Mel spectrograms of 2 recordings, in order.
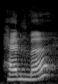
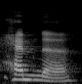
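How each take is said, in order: First: "Hanmer" said HEN-muh, questioning; n before m in "Hanmer", rising at the end; testing pronunciation. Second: "Hanmer" said HEM-nuh; alternative pronunciation. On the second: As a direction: swap "Hanmer" to m before n. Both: Shown as a demonstration. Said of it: "I'm pretty sure it's Hamner".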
